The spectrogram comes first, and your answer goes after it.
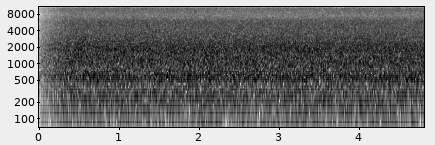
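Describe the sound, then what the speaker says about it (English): South Fork Cascade waterfall on the Teton Crest Trail pours with a loud, constant, close roar of rushing water. "South Cascade Waterfalls."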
